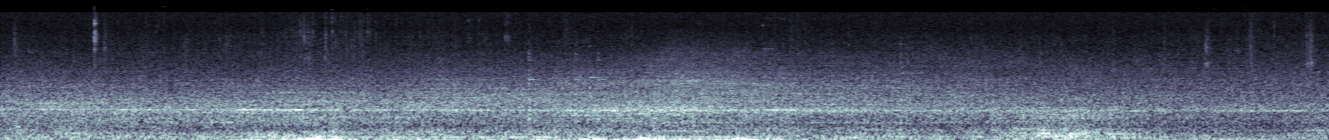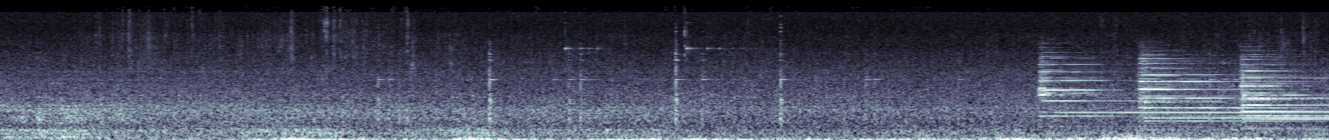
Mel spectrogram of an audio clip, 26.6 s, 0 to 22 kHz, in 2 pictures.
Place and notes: Alte Str., Forbach, Deutschland - Black Forest village at midnight
Langenbrand, a small village in the northern black forest, recording time 1 minute before and after midnight, wind, metal, wood and glass sounds, church bells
